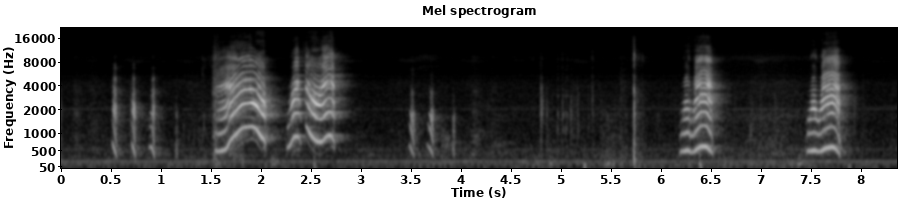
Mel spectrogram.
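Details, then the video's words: A pet parrot speaks the words "mummy papa": a few quick clicks, then two paired, wavering harmonic syllables, and later two more separate drawn-out voiced syllables, with quiet pauses between. "मम्मी पापा बोलने वाला तोता"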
